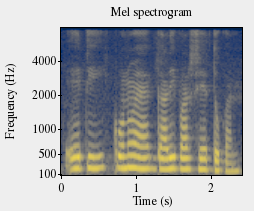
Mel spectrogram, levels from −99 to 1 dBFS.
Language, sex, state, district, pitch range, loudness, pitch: Bengali, female, West Bengal, Darjeeling, 205-225 Hz, -12 LUFS, 215 Hz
